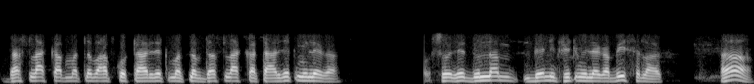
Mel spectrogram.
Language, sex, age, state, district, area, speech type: Hindi, male, 60+, Bihar, Muzaffarpur, rural, conversation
